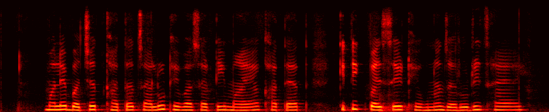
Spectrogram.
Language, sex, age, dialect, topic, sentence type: Marathi, female, 25-30, Varhadi, banking, question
